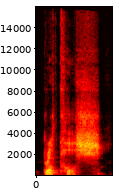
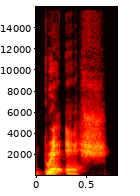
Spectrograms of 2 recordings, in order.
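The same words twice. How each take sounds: First: The t is pronounced as a clear t. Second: The t is replaced by a glottal stop. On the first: The speaker calls it right. "basically just use a t sound" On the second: The speaker calls it wrong. "using glottal stops in place of a t sound"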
